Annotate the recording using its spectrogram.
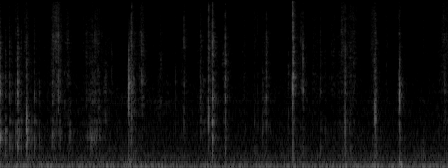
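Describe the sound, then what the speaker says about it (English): A deck of tarot cards being shuffled by hand, quiet crisp riffles and flicks in an uneven rhythm, close by and soft against a low background hiss. "let me give them a shuffle"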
